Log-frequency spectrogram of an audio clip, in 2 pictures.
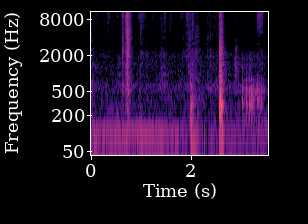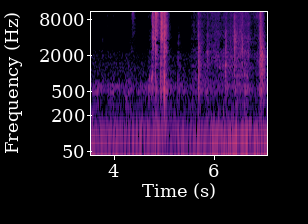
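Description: Faint handling sounds as a MacBook Air is lifted out of its cardboard box and turned over: a handful of soft, separate clicks and rustles spread through, over a faint low hum.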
